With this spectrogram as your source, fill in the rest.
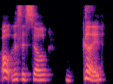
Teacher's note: notice the way that I emphasize the G I held it out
